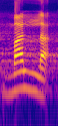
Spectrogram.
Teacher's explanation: Kemudian malla, ada tanwin fathah bertemu dengan huruf lam, maka ini hukum bacaannya adalah idgham bila gunnah. Jadi cara bacanya di sini tanwinnya kita masukkan ke dalam huruf lam dengan cara ditekan tapi tidak ditahan. Karena hukum bacaan idgham bila gunnah ini dia tidak berdengung.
